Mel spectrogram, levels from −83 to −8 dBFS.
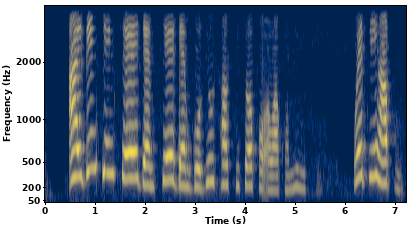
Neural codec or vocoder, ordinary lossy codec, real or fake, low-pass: codec, 16 kHz, 16 kbps, FunCodec, trained on Chinese and English, 50 frames a second; none; fake; 3.6 kHz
